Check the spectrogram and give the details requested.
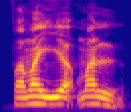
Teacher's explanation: Ayat yang ketujuh, famay ya'mal idgham bigunnah karena ada huruf nun bertemu dengan huruf ya, cara bacanya memasukkan dengan mendengungkan.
